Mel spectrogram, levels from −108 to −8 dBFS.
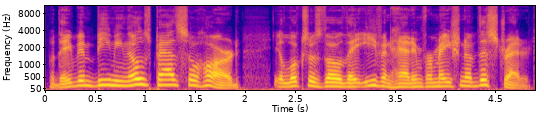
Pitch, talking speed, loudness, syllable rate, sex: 155 Hz, 235 wpm, -18 LUFS, 6.3 syllables/s, male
